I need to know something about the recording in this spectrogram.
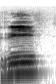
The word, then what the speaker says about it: ray: रा हो रहा है, AY का प्रोनाउंस क्या होगा, ए, तो क्या पढ़ेंगे, रे पढ़ेंगे।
